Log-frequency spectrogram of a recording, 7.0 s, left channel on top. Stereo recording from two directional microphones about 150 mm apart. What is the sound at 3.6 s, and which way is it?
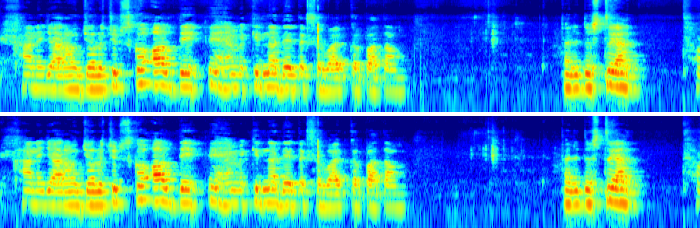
Speech, 10° right (ahead or behind).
